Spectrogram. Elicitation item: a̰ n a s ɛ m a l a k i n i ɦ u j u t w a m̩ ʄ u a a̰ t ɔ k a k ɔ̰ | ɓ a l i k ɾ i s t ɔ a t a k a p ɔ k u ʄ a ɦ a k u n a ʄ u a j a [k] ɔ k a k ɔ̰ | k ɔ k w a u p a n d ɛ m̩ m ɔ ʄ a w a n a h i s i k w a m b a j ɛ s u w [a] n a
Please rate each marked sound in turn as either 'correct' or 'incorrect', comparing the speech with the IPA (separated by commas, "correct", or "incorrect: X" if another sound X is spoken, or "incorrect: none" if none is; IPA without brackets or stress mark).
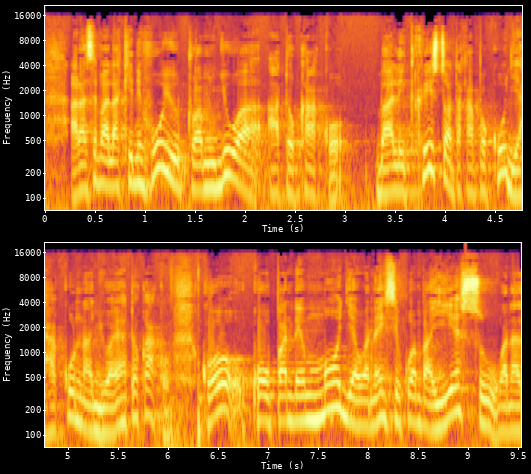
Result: incorrect: t, correct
